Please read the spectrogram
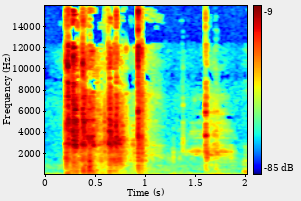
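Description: Plastic Lego bricks rattling as they are handled, then a sharp click about a second in as a brick is pressed onto the plate, and a fainter click later.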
